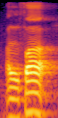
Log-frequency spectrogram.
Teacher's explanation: kalau fa itu dia itu di antara bibir dan gigi. Geseran ikhfa Jadi dia tuh ikhfa hukumnya ya.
